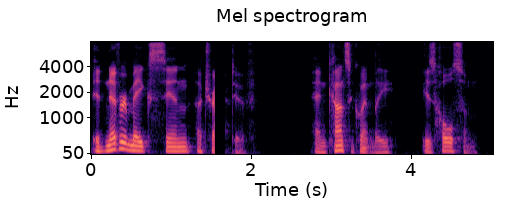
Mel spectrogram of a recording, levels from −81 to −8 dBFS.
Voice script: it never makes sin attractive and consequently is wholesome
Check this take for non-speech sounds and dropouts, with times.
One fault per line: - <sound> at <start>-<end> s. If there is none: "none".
- dropout at 1.5-1.7 s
